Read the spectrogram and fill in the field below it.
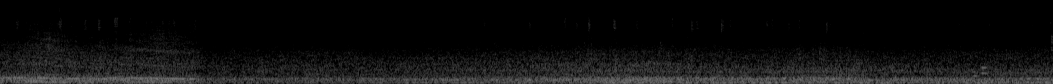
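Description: Race cars in the iRacing sim roar steadily at a distance, a loud engine drone that dips after two seconds and then runs on as a continuous rumble, with faint clicks scattered on top.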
